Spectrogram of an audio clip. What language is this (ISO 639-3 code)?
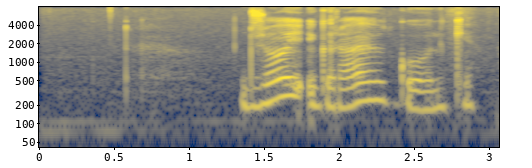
rus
